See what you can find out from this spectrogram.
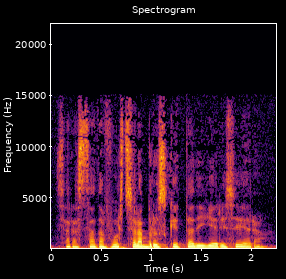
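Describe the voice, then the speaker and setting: A woman's voice: lowish voice, level tone, fairly quick, dark tone. A woman with a Roman Italian accent, performing a comic dramatic monologue in a theatrical, colloquial and exasperated way. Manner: theatrical, colloquial, exasperated, foul-mouthed delivery. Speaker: stage actor performing a monologue. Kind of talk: dramatic comic monologue, first-person narration.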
